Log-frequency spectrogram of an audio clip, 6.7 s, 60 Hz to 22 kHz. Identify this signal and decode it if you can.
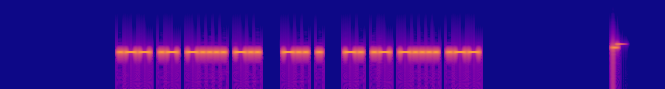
Morse code, heard as a keyed tone, about 36 wpm, 700 Hz. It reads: WA6D DE NA6W
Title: USA Callsign DE Callsign - 4 Characters - 35wpm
